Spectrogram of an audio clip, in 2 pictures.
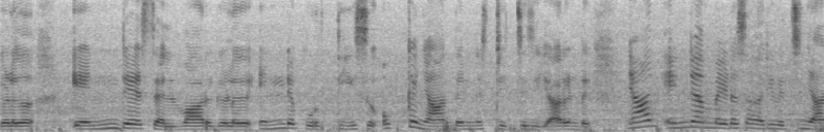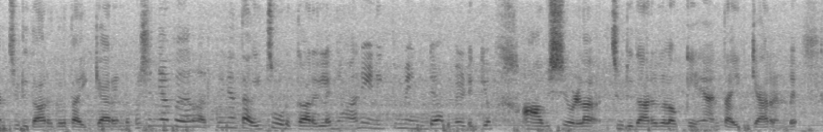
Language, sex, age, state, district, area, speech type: Malayalam, female, 30-45, Kerala, Malappuram, rural, spontaneous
